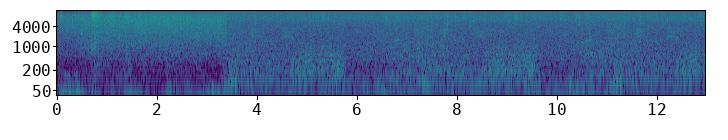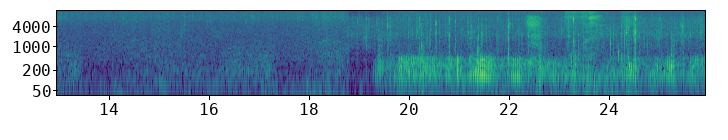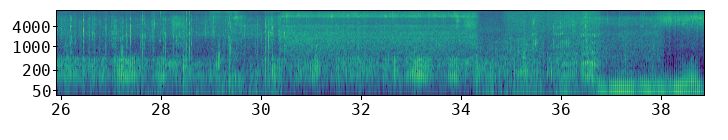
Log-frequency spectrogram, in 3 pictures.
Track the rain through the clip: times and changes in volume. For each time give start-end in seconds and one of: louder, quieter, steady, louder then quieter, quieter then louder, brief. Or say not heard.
0.0-38.8 louder.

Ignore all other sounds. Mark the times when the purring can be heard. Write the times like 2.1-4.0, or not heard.
19.3-38.8.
